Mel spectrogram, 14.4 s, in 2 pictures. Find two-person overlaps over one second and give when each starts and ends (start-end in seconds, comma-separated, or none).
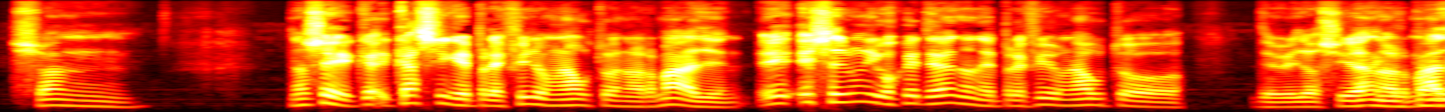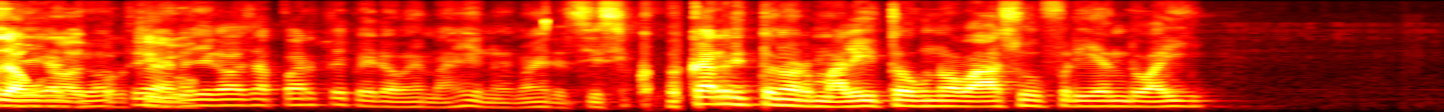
6.8-8.2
